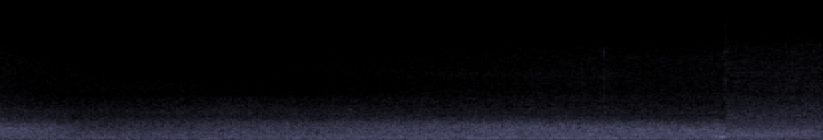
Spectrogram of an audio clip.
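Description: Steady road traffic noise: a low rumble with a hiss, swelling a little in the middle.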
